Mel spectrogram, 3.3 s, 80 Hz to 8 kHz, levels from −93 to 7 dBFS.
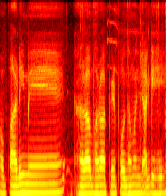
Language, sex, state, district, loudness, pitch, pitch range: Chhattisgarhi, male, Chhattisgarh, Rajnandgaon, -17 LUFS, 125 Hz, 125-135 Hz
